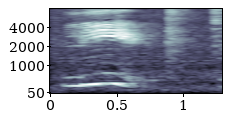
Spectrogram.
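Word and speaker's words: lead: इसका first pronunciation is लीड। Rhymes with feed. Feed लीड। Feed लीड with लीड।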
